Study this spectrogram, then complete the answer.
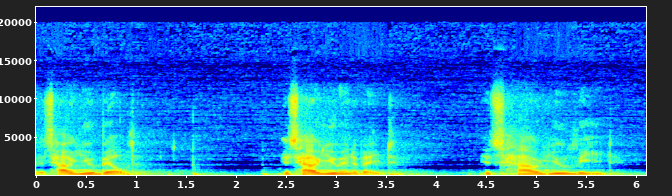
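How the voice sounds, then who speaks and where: A man's fairly low voice at a very slow pace with fairly even intonation, audible room echo and music in the background. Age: 70s. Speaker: former tech executive, guest speaker. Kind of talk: keynote talk to students.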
